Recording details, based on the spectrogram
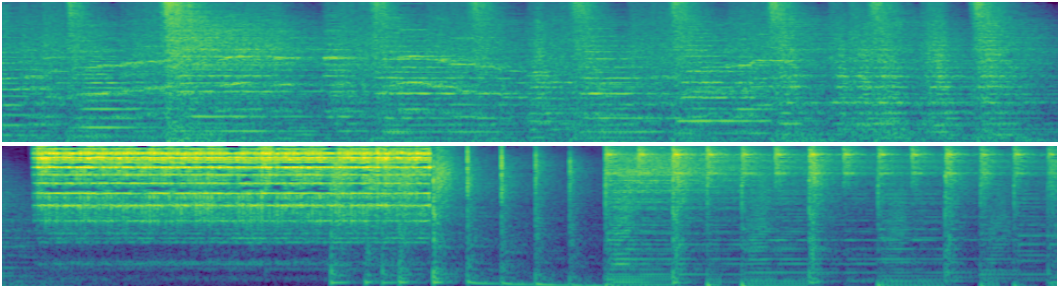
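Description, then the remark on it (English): A loud, continuous school dismissal bell rings for a couple of seconds, cutting in between stretches of brassy Sousa march music that plays before and after it. No one speaks. “Well, kids, the dismissal bell is ringing”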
